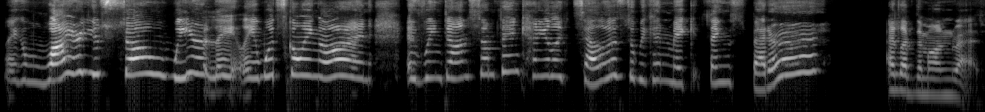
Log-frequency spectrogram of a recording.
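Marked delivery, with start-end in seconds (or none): 0.0-7.8 much higher, whiny mock voice; mocking friends' text. Vlogger mocking worried friends' text, high simpering. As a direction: read it in a simpering voice. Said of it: "texted me saying".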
